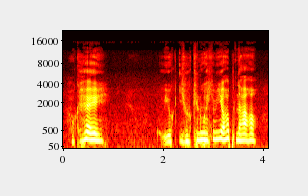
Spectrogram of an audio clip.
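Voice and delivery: rattled whisper. Narrator reading a character's line as bug fighters land beside a ship, rattled whisper. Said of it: "Marco said in a rattled whisper".

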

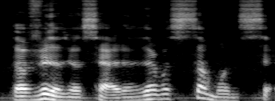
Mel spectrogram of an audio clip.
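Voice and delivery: put-on vampire voice. Voicing the vampire-looking character in a story, in a vampire accent. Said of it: "I gave him the vampire accent".

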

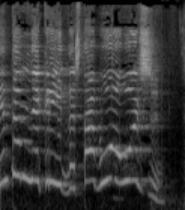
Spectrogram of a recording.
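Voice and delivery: very high, loud, patronizing talking-down shout. Demonstrating how people talk down to the elderly in care homes, condescending shouting. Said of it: "tipo aos gritos".

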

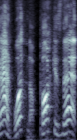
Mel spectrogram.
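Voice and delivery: put-on dog voice. Voicing the dog Buster asking Dad about the food: voicing Buster the dog. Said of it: "you're like".

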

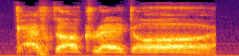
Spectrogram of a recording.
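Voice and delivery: slow, drawn-out scream. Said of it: "he screams at Eric".

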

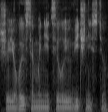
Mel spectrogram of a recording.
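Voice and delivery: plain reading voice

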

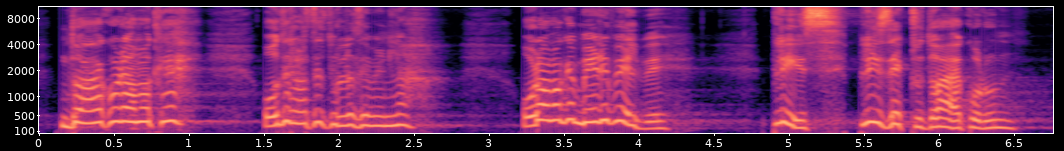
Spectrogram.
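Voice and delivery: panting, out of breath, begging, pleading. A bleeding man, hands folded, begs the household to hide him, panting and pleading. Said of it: "লোকটা হাত জোর করে হাঁপাতে হাঁপাতে বলল".

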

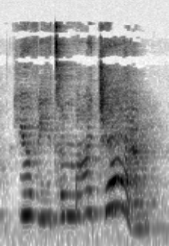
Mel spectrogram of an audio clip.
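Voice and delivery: furious, very high-pitched little shout. Narrator reading Munch confronting the enormous monster: angry shout. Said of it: "he shouted".

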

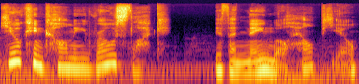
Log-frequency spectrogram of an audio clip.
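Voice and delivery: easy, light, airy, unweighted delivery. A stranger answers Zecora's questions to Lily and Daisy, said lightly. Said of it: "the stranger said lightly".

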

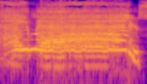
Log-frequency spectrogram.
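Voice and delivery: light, half-hearted, acted-out mild yell. Telling about coming out of the bathroom to the mirror, retelling a super loud yell. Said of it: "Super loud".

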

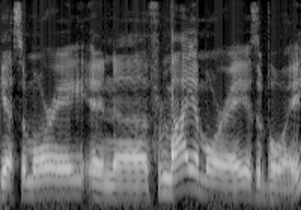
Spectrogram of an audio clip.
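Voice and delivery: normal talking voice

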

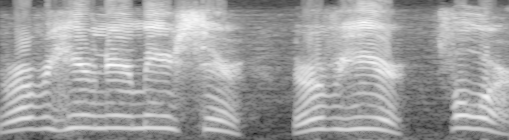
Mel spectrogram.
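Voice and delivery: frantic, panicked, very high, loud dwarf voice. Voicing a dwarf calling over the radio comms: panicked dwarf on the radio. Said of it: "He seems very panicked".

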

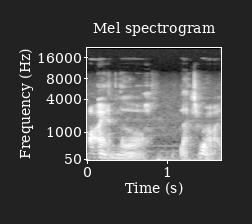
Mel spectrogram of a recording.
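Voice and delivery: tough, rough, raspy and barely audible. Showing how Batman should say the line: tough Batman voice, not to be messed with. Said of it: "a kind of sense in his voice of, "You do not muck around with this man".

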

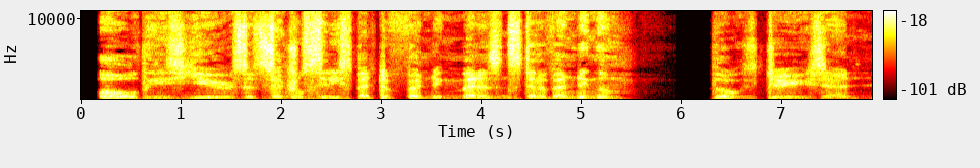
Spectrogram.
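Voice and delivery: whispery voice. Demonstrating a voice effect, the speaker delivers a character line in a whispery voice. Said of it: "it's a real whisper".

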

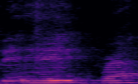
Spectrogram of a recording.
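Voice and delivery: ordinary delivery

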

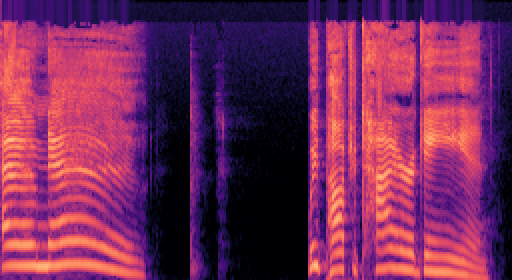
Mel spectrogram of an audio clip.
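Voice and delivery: high Southern accent with "no" drawn out. Recalling a DOT pothole commercial: Paulding County Southern voice. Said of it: "that's my Pauldy County voice".

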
